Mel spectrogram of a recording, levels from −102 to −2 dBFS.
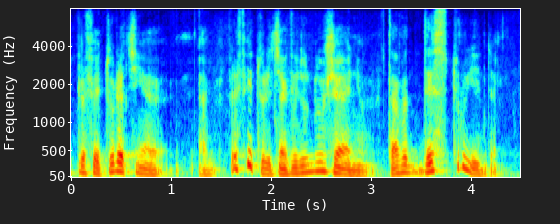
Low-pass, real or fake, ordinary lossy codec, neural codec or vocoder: none; fake; none; codec, 16 kHz, 8 kbps, FreqCodec, smaller model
